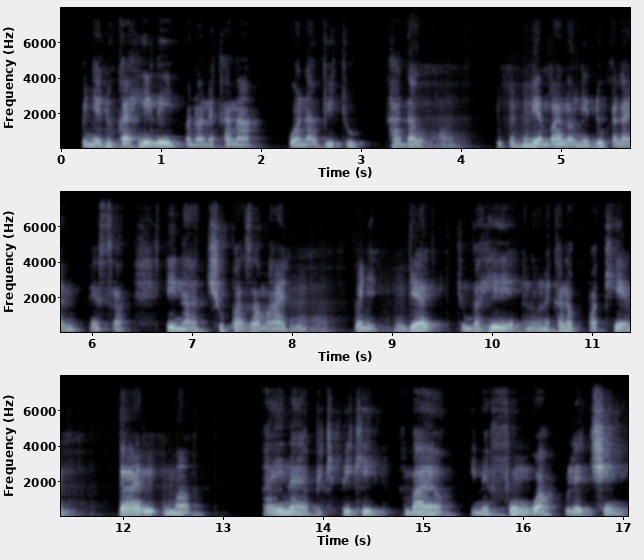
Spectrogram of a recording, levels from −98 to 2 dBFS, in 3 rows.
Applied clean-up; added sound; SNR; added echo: neural mask model DeepFilterNet 3.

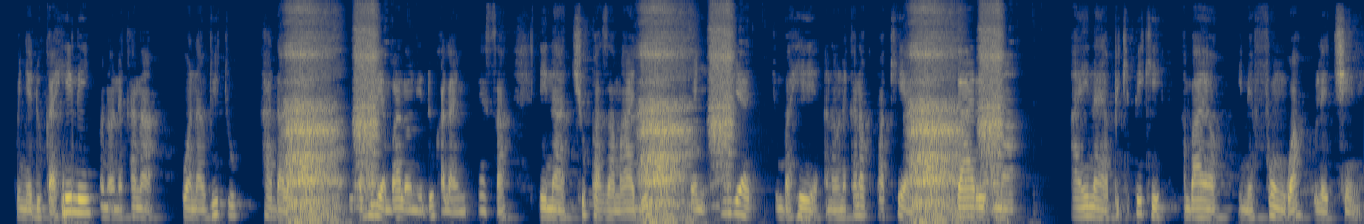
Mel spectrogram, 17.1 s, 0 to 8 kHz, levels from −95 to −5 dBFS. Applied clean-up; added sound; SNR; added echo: classical method WPE with log-MMSE.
